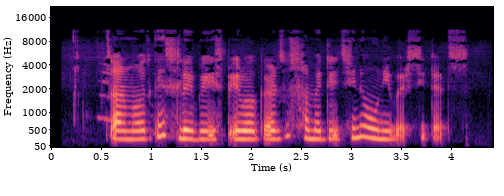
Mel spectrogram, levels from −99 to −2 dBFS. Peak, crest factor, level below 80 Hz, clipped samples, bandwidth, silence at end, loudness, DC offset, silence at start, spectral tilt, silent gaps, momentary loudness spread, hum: -2 dBFS; 22 dB; -74 dBFS; under 0.1%; 11.5 kHz; 0.3 s; -24 LUFS; under 0.1%; 0.2 s; -4 dB/octave; none; 12 LU; none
